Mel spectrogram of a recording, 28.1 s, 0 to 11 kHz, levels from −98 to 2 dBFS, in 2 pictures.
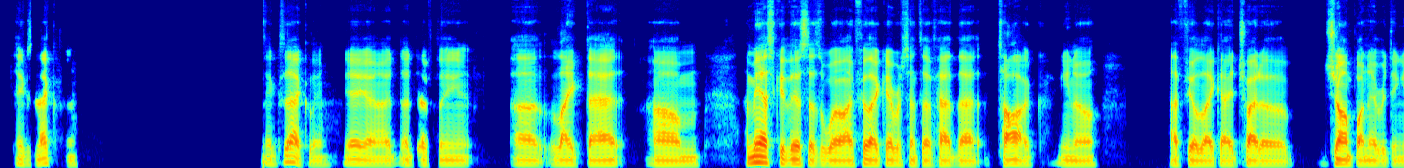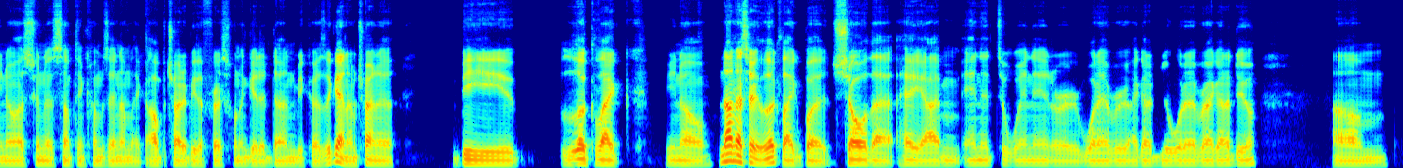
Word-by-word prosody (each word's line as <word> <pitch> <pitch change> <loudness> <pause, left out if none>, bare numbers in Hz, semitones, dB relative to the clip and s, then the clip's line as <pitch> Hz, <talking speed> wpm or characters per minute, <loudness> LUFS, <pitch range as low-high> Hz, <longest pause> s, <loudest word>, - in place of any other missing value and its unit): Exactly. 80 -2 -3 1.9
Exactly. 75 0 0 0.2
Yeah, 90 0 +1
yeah, 80 -3 +1
I 75 - -1
I 75 - -4
definitely, 80 -1 -4 0.4
uh, 80 -1 0
like 80 -3 0
that. 80 +1 +3 0.3
Um, 75 -2 +1 0.4
let 105 - +3
me 120 - +10
ask 110 -1 +6
you 95 - +5
this 90 0 +3
as - - 0
well; 80 -1 +4
I 80 - +4
feel 90 - +2
like 80 -3 +3
ever 80 -2 +2
since - - -5
I've - - 0
had 75 -2 +3
that 75 -2 +1 0.2
talk, 85 -3 +3
you 80 - -5
know, 75 0 -1 0.7
I - - +2
feel 80 - +1
like 75 -1 +2
I 75 0 +2
try 80 - +3
to 75 -2 0 0.3
jump 90 -3 +5
on 80 - +1
everything, 75 -2 -4
you 75 - -6
know? 75 0 -3
As 75 - -4
soon 75 - -6
as 75 - -5
something - - -6
comes 75 0 -8
in, 75 -1 -3
I'm 75 0 -5
like, 70 -2 -10
I'll - - 0
try - - -1
to - - -2
be - - -5
the - - -5
1st - - -6
one 75 - -7
to 70 - -8
get 75 0 -4
it 70 -1 -6
done 70 0 -4
because, 70 0 -6
again, - - +4
I'm 70 0 -4
trying 85 -1 +1
to 75 -2 -4 0.7
be 80 -2 +1 0.5
look 85 +3 +2
like 85 -2 +3 0.5
you 80 0 -7
know? 75 -1 -3
Not 150 - +9
necessarily 85 -10 +6
look 110 +2 +4
like, 75 -2 0
but 75 -1 -1
show 85 0 +4
that, 75 0 -2
"Hey, 85 -2 0
I'm 75 -1 -2
in 80 +1 -7
it 80 -2 -8
to - - -8
win 80 0 -8
it 80 -1 -7
or 75 -1 -7
whatever. 75 0 -4
I 75 - -6
gotta 75 -2 -4
do 75 +1 -7
whatever 80 0 -3
I 80 - 0
gotta 80 +1 -2
do." 85 +1 -4 0.8
Um, 70 -1 -4
80 Hz, 200 wpm, -25 LUFS, 75-80 Hz, 1.9 s, me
